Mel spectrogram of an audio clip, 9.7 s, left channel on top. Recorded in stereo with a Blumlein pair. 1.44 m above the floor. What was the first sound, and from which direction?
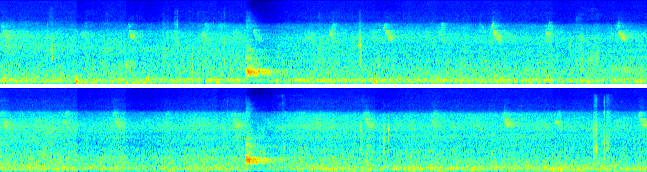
A whoosh, 20° right.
